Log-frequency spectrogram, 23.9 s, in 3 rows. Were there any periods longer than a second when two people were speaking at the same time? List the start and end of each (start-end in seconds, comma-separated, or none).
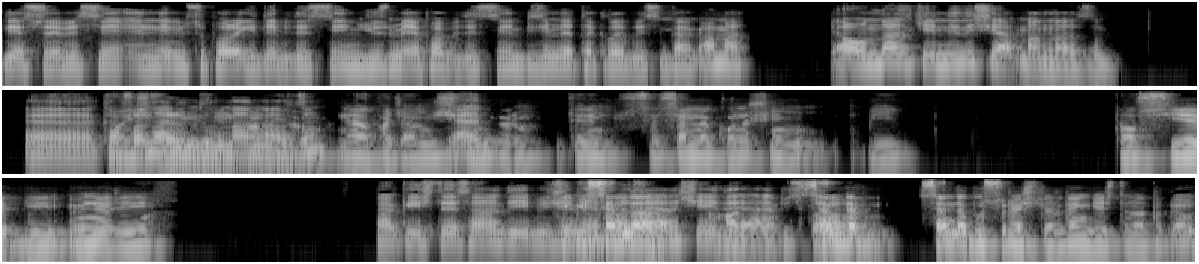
8.7-10.2, 19.6-21.7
